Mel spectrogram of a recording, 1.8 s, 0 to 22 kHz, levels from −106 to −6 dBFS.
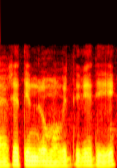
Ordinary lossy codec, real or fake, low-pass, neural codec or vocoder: none; fake; 7.2 kHz; codec, 44.1 kHz, 7.8 kbps, Pupu-Codec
